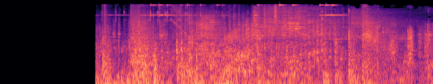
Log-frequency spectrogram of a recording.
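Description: Silence for about a second and a half, then a sudden, loud start of dense sci-fi sound-design effects for a motion-graphics intro, noisy and crackling over a heavy low rumble, which runs on steadily.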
